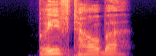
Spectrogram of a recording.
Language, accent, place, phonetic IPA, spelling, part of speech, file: German, Germany, Berlin, [ˈbʁiːfˌtaʊ̯bə], Brieftaube, noun, De-Brieftaube.ogg
- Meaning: a homing pigeon (racing pigeon, homer) is a breed or variety of domestic pigeon with a strong homing instinct that is used as a message courier or in the sport of pigeon racing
